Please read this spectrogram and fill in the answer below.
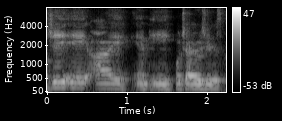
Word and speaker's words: Jaime: Is that how I'm pronouncing it? Yeah, Jaime. Jaime. You can call him Jamie. I mean, it all depends.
